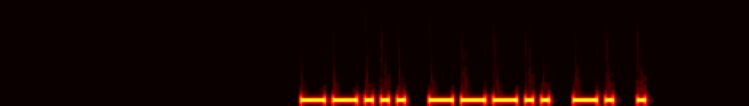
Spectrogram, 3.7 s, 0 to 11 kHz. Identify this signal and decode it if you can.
Morse code, heard as a keyed tone, about 30 wpm, 700 Hz. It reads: 78NE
